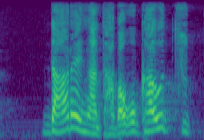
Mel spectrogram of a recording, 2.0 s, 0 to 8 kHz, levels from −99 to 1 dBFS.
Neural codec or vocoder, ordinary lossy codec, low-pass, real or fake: vocoder, 44.1 kHz, 128 mel bands every 256 samples, BigVGAN v2; none; 7.2 kHz; fake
